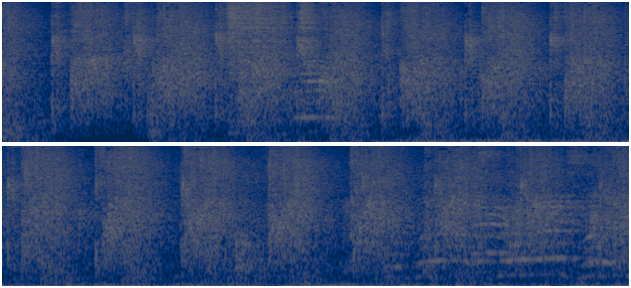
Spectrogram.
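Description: Rhythmic clapping in unison, about three claps a second, starting about a second in, over a low hum.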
